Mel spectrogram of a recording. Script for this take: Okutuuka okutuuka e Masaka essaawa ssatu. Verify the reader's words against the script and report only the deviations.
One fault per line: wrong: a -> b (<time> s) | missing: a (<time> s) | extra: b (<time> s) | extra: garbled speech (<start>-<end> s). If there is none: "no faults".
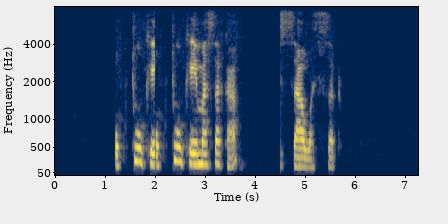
no faults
